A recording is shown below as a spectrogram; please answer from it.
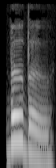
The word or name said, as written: bubu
